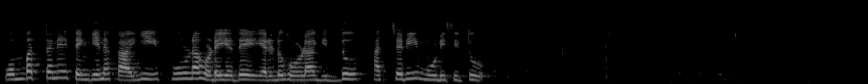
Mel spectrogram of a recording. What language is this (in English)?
Kannada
